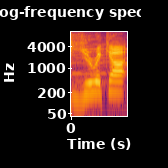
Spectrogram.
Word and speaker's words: Eureka: I guess Ureka is kind of the same because my my my name is written is written ea.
